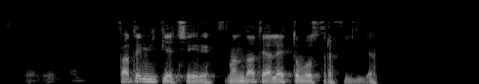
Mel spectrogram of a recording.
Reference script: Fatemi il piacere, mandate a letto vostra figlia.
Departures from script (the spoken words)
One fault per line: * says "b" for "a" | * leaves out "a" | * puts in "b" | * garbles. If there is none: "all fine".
all fine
